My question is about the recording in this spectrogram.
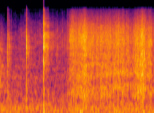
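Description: A thin plastic carrier bag being handled: a few sharp crinkles in the first second, then a faint rustle.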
